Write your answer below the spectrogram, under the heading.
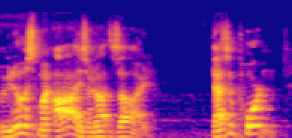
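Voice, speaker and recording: Audible room echo colors the recording. The speaker is a man. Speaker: personality coach. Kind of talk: lecture. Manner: fast.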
